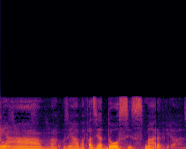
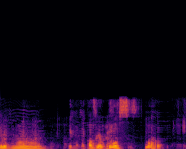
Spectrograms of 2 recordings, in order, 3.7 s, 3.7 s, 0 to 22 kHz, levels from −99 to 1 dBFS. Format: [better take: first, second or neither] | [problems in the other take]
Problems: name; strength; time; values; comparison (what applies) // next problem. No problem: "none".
first | noise reduction (neural mask model DeepFilterNet 3)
